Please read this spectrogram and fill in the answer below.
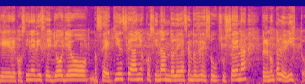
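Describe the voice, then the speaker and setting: This woman has a plain, everyday voice. She talks at a moderate pace with fairly even intonation. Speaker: film festival producer. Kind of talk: radio interview.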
